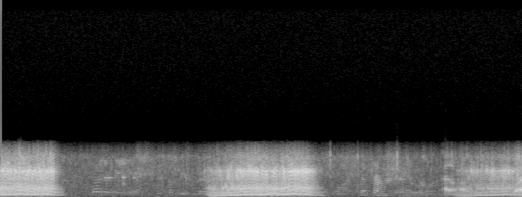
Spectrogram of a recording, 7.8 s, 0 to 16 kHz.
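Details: Heavy snoring from a woman who just returned from Iraq; a possible airway obstruction is suspected. Loud, rough snores on each in-breath, about 16 a minute, with quiet pauses between.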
